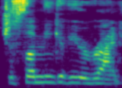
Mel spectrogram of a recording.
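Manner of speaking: ordinary delivery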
